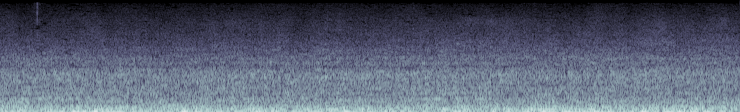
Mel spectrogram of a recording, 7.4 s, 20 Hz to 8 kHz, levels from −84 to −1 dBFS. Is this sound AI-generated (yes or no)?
yes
